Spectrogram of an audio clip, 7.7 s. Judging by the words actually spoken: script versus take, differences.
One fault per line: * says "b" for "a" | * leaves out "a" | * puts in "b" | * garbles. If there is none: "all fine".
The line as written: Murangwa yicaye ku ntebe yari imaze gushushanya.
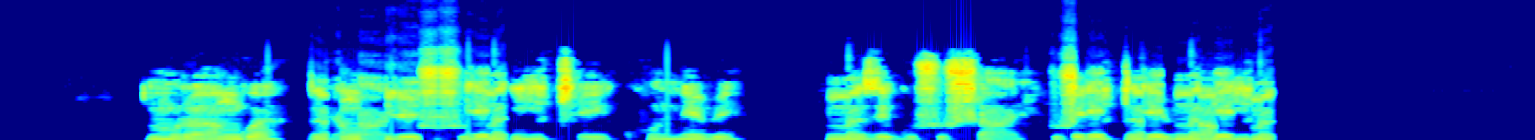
* garbles
* leaves out "yari"
* garbles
